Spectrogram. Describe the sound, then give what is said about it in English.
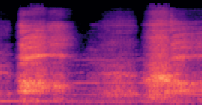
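Two loud, breathy gasps, each a rush of air lasting under a second, separated by a brief pause. No speech. “His eyes roll back into position, slowly and bob as blood pours freely out of the neck, and he gasps.”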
